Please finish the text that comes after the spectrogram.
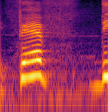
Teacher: You have to put the stress on FIF.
